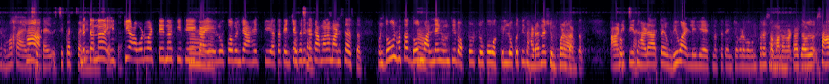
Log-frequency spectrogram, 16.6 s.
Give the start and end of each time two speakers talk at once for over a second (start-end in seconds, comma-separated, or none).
none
